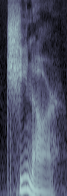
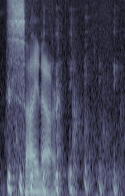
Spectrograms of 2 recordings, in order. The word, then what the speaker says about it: Chinar: On how to pronounce Chinar rather than Sinar.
